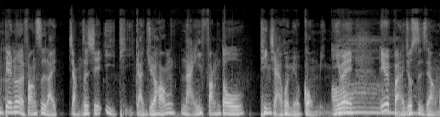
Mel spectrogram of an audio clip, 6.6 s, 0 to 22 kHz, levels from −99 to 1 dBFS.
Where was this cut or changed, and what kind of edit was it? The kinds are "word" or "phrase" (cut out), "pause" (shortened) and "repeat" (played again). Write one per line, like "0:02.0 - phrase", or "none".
none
